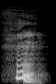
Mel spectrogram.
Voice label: happy; davion; dota; dragon knight

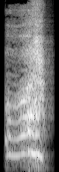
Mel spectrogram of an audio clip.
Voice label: temp pain; templar assassin

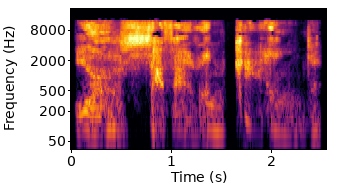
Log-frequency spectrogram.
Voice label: troll death; troll warlord

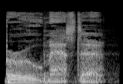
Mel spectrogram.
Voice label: announcer pick brewmaster; dlc bastion

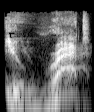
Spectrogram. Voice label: wraith death; dota; skeleton king

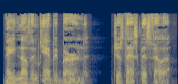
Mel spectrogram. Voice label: announcer pick emberspirit follow; dlc bastion

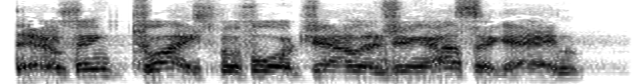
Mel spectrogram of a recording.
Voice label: announcer victory; dlc defensegrid

